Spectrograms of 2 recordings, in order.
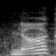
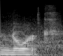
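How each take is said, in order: First: The vowel is said without an r sound. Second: The vowel is followed by an r sound. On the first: The speaker calls it wrong. "Knock or Nork?" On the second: The speaker calls it right. "It's Nork. N O R R K"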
